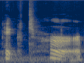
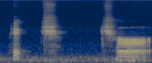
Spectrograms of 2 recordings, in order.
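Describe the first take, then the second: First: The middle consonant is a plain t sound. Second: The middle consonant is a ch sound. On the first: The speaker calls it wrong. "technically, we should say picture, but we don't say it like that" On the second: The speaker calls it right. "this t is really saying the ch"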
